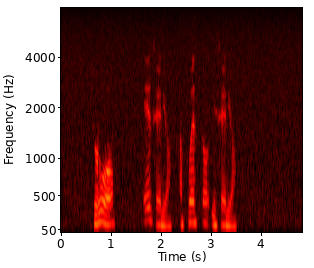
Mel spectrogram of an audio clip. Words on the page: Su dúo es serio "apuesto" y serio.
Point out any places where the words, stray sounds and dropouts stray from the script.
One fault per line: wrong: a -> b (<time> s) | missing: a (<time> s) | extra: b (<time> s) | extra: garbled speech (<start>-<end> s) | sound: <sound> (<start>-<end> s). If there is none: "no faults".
no faults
